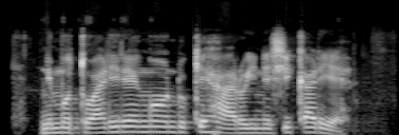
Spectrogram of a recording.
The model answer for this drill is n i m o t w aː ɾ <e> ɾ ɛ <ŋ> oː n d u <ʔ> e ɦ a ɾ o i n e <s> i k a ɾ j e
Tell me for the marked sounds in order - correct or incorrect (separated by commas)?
incorrect, correct, incorrect, incorrect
